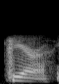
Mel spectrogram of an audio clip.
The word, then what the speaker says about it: Chiari: Chiari, yes. – Oh, Chiari. I'm sorry. – Chiari. I said it wrong.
